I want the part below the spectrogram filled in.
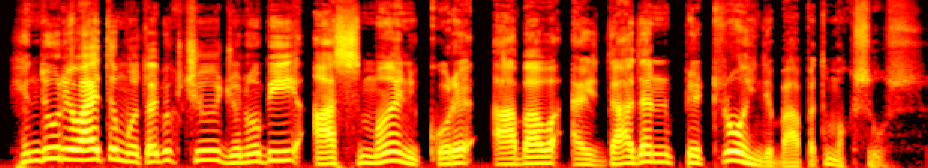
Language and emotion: Kashmiri, neutral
